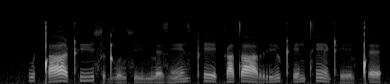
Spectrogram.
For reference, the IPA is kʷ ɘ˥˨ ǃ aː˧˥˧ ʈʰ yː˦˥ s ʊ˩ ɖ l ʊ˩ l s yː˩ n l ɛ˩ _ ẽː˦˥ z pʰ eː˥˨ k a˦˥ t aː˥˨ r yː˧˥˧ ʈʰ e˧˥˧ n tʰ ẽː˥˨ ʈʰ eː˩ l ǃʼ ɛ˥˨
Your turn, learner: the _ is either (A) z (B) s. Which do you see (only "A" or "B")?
A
